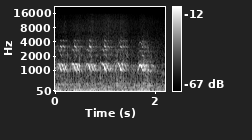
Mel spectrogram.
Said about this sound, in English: most days I wake up to the sound of seagulls. And there were some seagulls right on cue.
